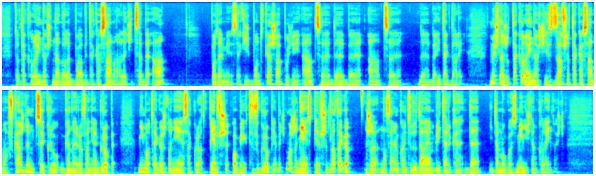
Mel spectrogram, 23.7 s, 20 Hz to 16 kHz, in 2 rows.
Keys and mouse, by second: 0.4 alt+a, 9.1 Escape, 15.9 right click, 20.0 right click.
